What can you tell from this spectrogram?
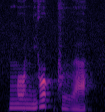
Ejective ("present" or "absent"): absent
